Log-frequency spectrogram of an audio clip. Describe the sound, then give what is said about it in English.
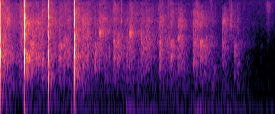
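Brief audience applause for the foster families in the room: three sharp, loud claps open it, followed by a softer scattered patter of clapping that thins out and stops after about two seconds. No one speaks. “Yeah, we'll applaud that.”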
